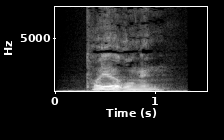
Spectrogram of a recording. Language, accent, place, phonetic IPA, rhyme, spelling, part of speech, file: German, Germany, Berlin, [ˈtɔɪ̯əʁʊŋən], -ɔɪ̯əʁʊŋən, Teuerungen, noun, De-Teuerungen.ogg
- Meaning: plural of Teuerung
